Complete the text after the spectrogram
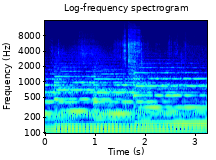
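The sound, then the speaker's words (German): Ulm Minster church bells are struck to play a sound logo: a few loud strikes with deep, overlapping tones that ring on and sustain, shifting in pitch from one strike to the next. “Wir werden das Radio 7 Sound Logo live auf den Ulmer Münsterglocken schlagen. Hört sich dann so an, hoffentlich.”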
